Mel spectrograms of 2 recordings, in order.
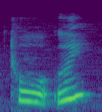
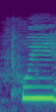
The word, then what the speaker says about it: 토의: 마름 하 죠 자 부위가 이번엔 뒤에 올 때는 더 가져갈 브금이 가능합니다 토의 토오이 우리 토의 해보자 해도 되고 토이 해보자 즐 다 됩니다 자 이것은 차이가 뭐냐면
